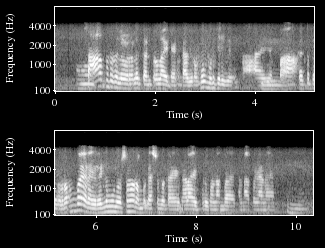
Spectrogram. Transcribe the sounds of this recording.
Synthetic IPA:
saːpɯɽɐðɐlɔɾɐːlɐkɐɳʈɾoːlaːjɪʈːɯɛnɐʈːɐðɯɾɔmbɐpʊɽɪt͡ʃːɪɾɯkːɯ | ɛpːa̰kɐɐɾɔmbɐɛnɐkːɯɾɛɳɖɯmuːɳɯʋɐɾʂɐmãːɾɔmbɐkɐʂʈɐmpːɐʈːaːnɐɭaːɪpːɪɾɯkːʊ̃nɐmbɐkɐnːaːpɐɳːaːnɯ

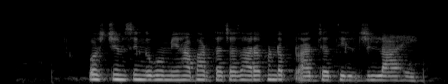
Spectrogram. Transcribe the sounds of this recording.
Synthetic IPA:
pəɕt͡ɕimsiŋɡʱbʱumiɦabʱaɾt̪at͡ɕjad͡zʱaɾakʰəɳɖəpɾad͡ʑjat̪iːld͡ʑilːaːɦe

